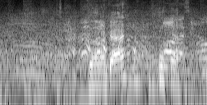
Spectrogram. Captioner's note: customer humming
